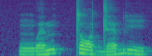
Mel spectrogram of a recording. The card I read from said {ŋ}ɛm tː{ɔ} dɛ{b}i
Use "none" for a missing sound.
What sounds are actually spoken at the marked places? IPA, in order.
ŋʷ, ɔ, b

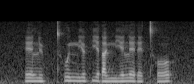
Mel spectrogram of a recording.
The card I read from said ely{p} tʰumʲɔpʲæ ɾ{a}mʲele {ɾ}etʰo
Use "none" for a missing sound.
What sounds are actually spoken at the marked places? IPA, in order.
p, a, ɾ

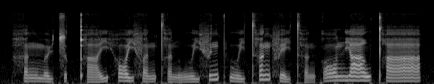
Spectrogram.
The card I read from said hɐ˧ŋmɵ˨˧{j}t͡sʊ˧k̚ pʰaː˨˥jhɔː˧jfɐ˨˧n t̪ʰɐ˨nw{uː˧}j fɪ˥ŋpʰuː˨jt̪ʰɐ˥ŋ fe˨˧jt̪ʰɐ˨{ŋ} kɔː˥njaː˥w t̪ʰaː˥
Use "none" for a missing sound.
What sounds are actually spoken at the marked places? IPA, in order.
ɥ, uː˧, ŋ

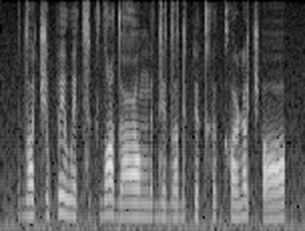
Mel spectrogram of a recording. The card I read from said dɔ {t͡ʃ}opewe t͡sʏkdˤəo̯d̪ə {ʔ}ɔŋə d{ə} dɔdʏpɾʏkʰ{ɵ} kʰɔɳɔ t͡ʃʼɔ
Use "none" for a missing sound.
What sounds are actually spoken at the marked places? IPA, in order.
t͡ʃ, ʕ, ʏ, ɵ

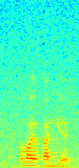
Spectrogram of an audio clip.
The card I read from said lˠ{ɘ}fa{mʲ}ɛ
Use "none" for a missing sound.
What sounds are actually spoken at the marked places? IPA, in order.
ɛ, mʲ

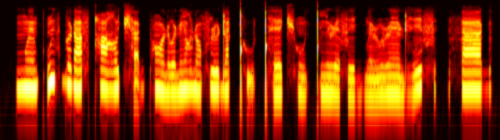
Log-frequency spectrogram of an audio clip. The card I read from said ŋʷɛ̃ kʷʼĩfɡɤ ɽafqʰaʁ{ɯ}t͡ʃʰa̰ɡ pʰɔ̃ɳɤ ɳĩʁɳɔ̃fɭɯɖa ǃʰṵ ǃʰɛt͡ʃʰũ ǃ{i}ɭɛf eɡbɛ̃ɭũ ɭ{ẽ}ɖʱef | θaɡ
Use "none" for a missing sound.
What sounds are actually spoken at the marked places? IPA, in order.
ɯ, ĩ, ɛ̃

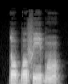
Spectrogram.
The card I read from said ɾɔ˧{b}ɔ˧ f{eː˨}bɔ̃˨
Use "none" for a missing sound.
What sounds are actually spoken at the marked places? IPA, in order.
b, eː˨

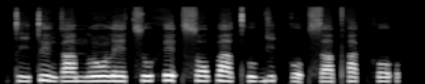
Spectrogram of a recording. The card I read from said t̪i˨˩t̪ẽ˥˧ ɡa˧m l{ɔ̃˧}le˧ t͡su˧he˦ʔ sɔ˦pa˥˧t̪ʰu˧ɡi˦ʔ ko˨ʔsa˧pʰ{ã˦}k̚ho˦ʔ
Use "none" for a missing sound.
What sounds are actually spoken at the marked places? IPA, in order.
ɔ̃˧, a˦

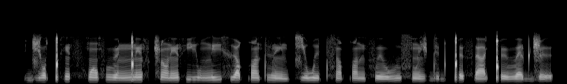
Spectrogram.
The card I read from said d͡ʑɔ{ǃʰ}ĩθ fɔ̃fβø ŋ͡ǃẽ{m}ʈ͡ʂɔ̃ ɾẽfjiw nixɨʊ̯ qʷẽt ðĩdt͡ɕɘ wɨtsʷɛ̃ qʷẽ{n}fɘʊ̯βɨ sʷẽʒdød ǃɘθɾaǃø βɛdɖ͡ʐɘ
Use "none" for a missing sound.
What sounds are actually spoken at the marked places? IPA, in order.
ǃʰ, f, n

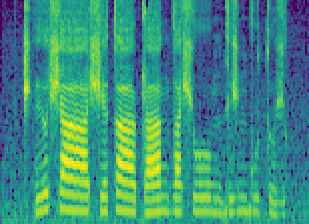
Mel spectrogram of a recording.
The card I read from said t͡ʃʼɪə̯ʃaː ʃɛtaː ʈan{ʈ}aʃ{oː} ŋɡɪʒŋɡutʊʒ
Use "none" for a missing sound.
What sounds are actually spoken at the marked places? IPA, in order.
d, oː

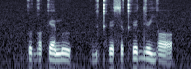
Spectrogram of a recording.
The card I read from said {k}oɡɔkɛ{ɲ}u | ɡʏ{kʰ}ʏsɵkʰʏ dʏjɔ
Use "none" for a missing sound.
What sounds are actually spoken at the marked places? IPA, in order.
k, m, kʰ

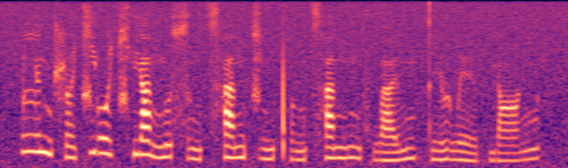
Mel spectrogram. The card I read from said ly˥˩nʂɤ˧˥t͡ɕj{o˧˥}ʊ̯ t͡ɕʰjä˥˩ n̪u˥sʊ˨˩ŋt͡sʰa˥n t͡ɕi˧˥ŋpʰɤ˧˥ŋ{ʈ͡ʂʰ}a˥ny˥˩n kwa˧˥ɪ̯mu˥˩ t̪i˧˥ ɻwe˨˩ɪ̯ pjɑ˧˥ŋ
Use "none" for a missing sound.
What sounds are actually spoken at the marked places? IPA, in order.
o˥˧, t͡sʰ

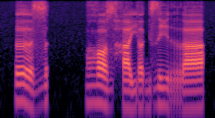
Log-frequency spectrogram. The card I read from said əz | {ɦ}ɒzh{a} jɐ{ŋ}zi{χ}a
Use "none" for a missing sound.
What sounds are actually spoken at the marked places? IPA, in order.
ɦ, a, ɡ, r

